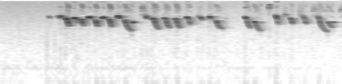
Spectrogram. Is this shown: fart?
no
